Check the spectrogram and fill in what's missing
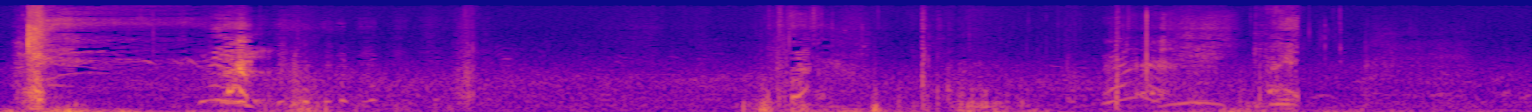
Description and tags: A sudden laughter by a boy and a girl. Female voice is dominant. Recorder live during an interview.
